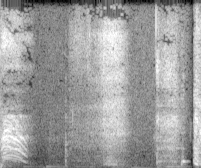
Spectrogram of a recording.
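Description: A short series of raspy coughs, about three bursts with brief pauses between them, loud and breathy with no talking over them.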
